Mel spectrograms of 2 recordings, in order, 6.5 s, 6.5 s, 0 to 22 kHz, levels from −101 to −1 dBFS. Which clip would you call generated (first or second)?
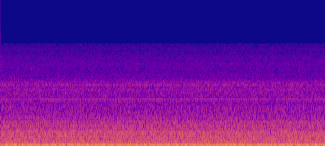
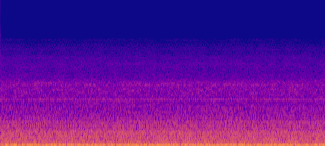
second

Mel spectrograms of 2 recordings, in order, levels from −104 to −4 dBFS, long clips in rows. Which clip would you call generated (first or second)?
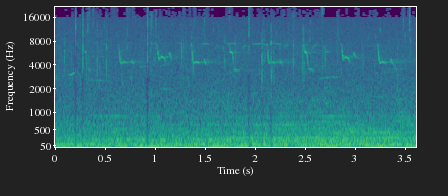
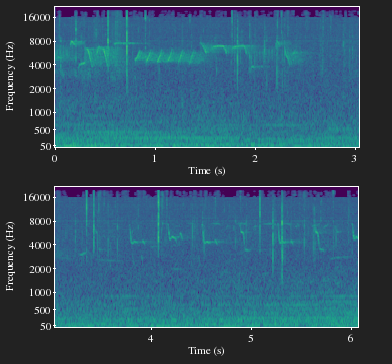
second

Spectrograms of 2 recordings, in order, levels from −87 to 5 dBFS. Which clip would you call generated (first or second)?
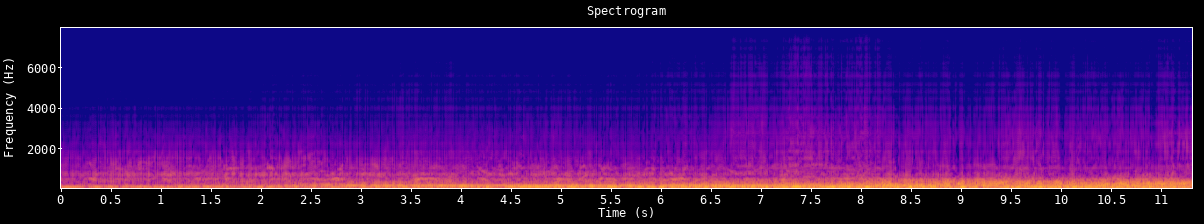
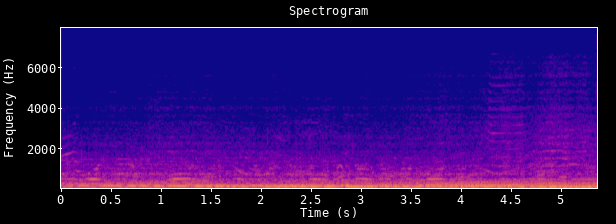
first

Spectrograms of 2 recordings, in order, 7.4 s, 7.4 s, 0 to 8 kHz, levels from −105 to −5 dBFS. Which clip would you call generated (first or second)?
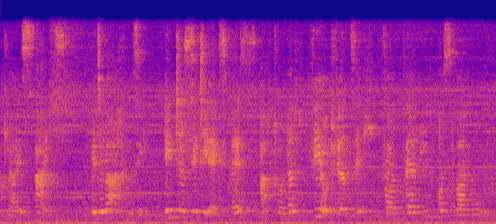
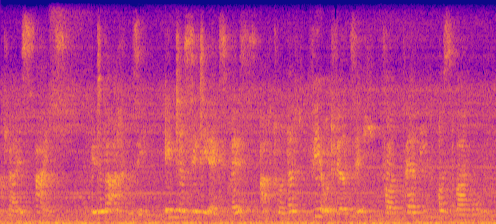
second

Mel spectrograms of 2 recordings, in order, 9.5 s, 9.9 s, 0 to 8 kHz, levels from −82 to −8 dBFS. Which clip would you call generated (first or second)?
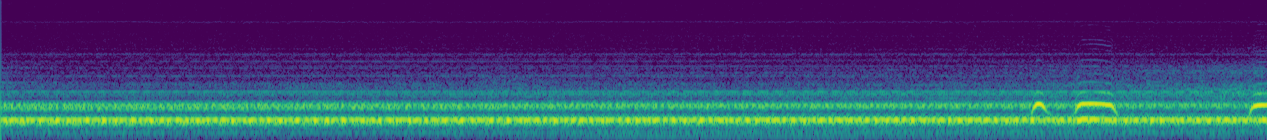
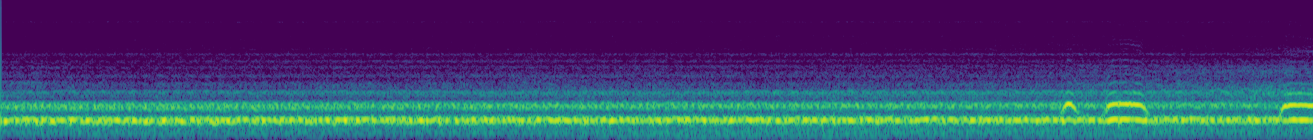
second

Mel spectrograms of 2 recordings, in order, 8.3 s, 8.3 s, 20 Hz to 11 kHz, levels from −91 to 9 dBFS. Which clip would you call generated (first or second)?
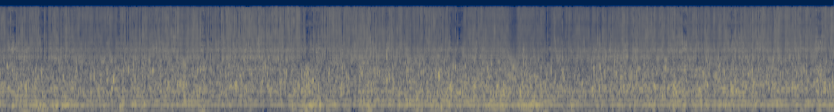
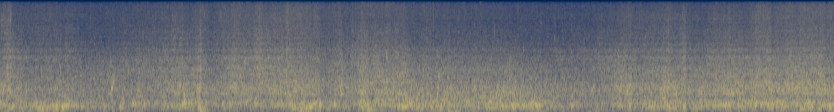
first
